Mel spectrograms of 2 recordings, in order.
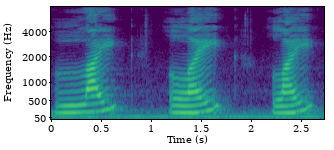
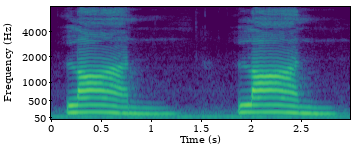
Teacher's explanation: got the L which we're going to start with is a it's a light L because it starts at the beginning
